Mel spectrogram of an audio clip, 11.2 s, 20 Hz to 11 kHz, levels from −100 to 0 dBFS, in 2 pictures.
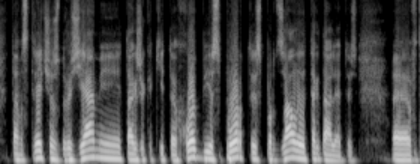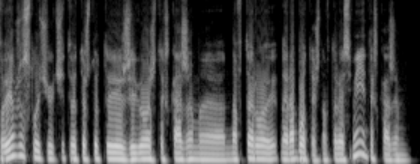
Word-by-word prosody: там, 120 -2 -1
встреча 135 +5 0
с 120 - 0
друзьями, 140 +6 +1
и - - -2
также 120 0 -1
какие-то 110 -1 -5
хобби, 150 +5 +2
и 135 - +4
спорт, 140 +7 +1
и 135 - +2
спортзалы, 125 +7 +1
и - - 0
так 125 +1 -2
далее. 105 -5 0
То 100 +1 -13
есть, 100 +1 -14 0.4
э, 110 -1 +3
в 105 -1 -8
твоем 150 - +2
же 200 - -1
случае, 145 -5 -2
учитывая 135 +1 -4
то, 135 - -1
что 130 +3 -3
ты 130 +1 +3
живешь, 125 +1 +2
так 120 +3 -5
скажем, 125 +2 -1
э, 120 -1 0
на 120 +1 -2
второй 130 0 0
на 125 -2 0
работаешь 125 -5 0
на 120 - -4
второй 120 +2 -1
смене, 210 - -1
так 140 - -4
скажем. 110 -3 -4
125 Hz, 210 wpm, -24 LUFS, 115-140 Hz, 0.4 s, и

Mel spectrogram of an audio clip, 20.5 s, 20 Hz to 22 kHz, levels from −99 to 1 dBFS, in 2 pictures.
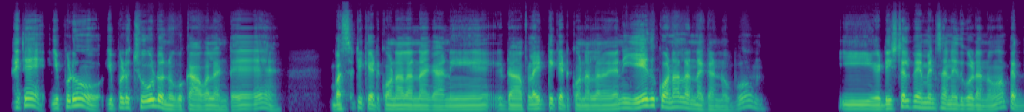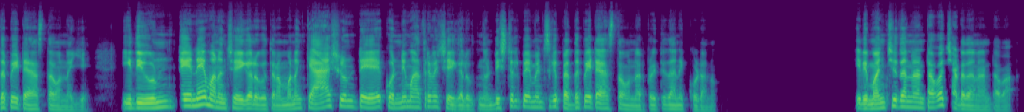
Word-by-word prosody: అయితే 205 - +3 0.3
ఇప్పుడు 175 +8 +1 0.3
ఇప్పుడు 145 -1 -2
చూడు 175 +3 +3
నువ్వు 95 -1 -5
కావాలంటే, 95 -1 -2 1.0
బస్సు - - +1
టికెట్ - - -1
కొనాలన్నా 100 -1 0
గాని, 95 +1 -3 0.5
డా 100 - +1
ఫ్లైట్ 115 +1 -1
టికెట్ 135 - -1
కొనాలన్నా 100 0 -3
గాని, 135 +4 -3
ఏది 195 +1 +6
కొనాలన్నా 135 -9 0
గాని, 90 -1 -6
నువ్వు 85 - -10 1.1
ఈ - - -2 0.3
డిజిటల్ 125 +9 +1
పేమెంట్సనేది 130 -6 -1
కూడాను, 100 -3 -3 0.2
పెద్ద 95 - -2
పీట 145 -3 +1
ఏస్తా 105 - -5
ఉన్నాయి. 80 -1 -11 0.4
ఇది 135 +1 +7
ఉంటేనే 185 +7 +5
మనం 145 -6 +2
చేయగలుగుతున్నాం, 105 -5 +2
మనం 125 +3 -3
క్యాషుంటే 175 -2 +4 0.2
కొన్ని 145 +4 -1
మాత్రమే 165 +2 -2
చేయగలుగుతున్నాం, 100 -1 -3
డిజిటల్ 170 +6 -2
పేమెంట్స్‌కి 160 +2 -1
పెద్ద - - 0
పీట 160 - +4
ఏస్తా 125 - -5
ఉన్నారు 95 -2 -8
ప్రతి 110 +2 -8
దానికి 105 -1 -7
కూడాను. 85 -4 -10 1.4
ఇది 125 - +4
మంచిదనంటావా? 150 +3 +2
చెడ్డదనంటావా? 85 -4 -3
120 Hz, 140 wpm, -24 LUFS, 100-155 Hz, 1.4 s, ఇది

